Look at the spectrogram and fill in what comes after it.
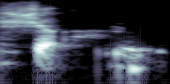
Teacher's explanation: ಬಾಯಿ ನಾಲಿಗೆ ಮೇಲಿನ ಅಂಗಳಕ್ಕೆ ಹತ್ತಿದಾಗ ಏನು ಬರುತ್ತಲ್ಲ ಶಬ್ದ ಅದೇ ಷ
